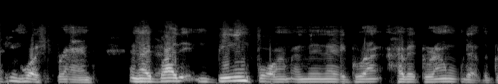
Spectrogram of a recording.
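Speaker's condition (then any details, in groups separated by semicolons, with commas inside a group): Cerebral palsy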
